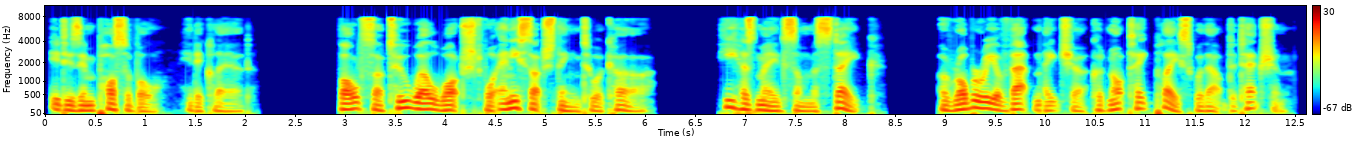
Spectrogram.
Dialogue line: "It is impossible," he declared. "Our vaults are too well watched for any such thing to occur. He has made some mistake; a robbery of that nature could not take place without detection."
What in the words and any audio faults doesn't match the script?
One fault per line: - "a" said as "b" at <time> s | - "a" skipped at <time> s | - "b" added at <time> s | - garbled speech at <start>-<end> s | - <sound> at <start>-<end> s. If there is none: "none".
- "Our" skipped at 2.1 s
- dropout at 9.9-10.0 s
